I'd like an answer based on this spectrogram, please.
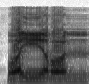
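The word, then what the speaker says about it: طَيْرًا: Terus misalkan di sini tayanya sama, yaitu lembut dalam pelafalannya tayran. Ro-nya kita baca tebal, diwarnai warna biru, artinya ro-nya kita baca dengan bacaan tafkhim, yaitu tebal sebagaimana di awal. Ron, suara tanwinnya harus jelas karena di sini bertemu dengan hamzah.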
